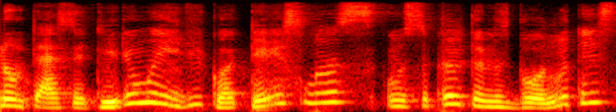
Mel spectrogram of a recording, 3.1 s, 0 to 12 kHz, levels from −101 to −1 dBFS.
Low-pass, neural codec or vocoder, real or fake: 10.8 kHz; codec, 44.1 kHz, 2.6 kbps, DAC; fake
